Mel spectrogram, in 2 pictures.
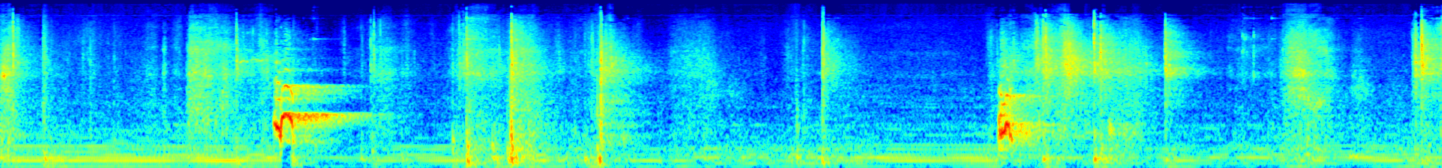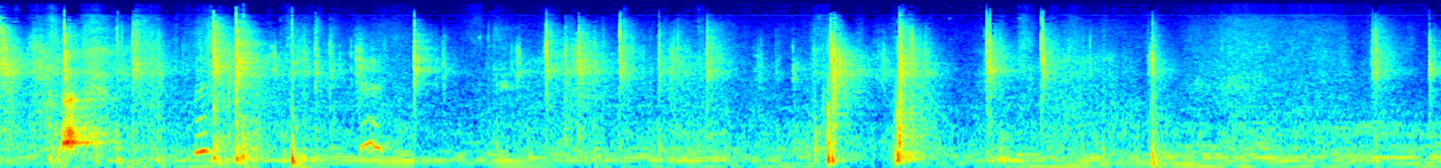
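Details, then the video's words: Pet dog indoors barking at a running foot massager. Sharp single barks come at intervals of several seconds, mixed with the machine's steady hum, short whimpers and a woman scolding the dog. "Dog Barking At Foot Massager."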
